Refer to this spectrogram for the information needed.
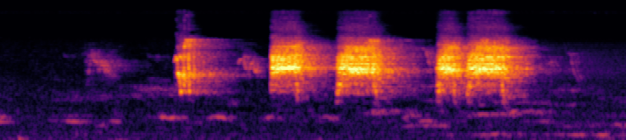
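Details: Black francolin calling: a soft lead-in note, then three loud, harsh, grating, buzzy notes in quick succession, each about a third of a second long, over an otherwise quiet background.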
